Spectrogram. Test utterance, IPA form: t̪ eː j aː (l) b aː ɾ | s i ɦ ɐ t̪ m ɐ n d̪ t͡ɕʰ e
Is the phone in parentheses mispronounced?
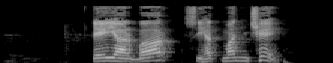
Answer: yes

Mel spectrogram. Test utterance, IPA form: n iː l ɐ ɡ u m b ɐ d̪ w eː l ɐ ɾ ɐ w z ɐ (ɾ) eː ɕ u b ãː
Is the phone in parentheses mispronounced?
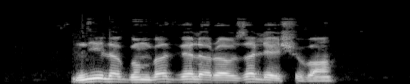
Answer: yes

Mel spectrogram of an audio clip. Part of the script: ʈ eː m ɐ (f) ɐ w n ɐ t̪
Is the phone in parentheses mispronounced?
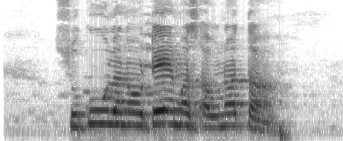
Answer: yes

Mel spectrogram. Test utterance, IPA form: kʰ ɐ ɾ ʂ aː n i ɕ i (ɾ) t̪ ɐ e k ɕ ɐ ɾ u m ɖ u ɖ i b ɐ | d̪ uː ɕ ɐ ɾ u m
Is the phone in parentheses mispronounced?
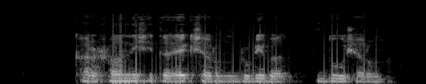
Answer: yes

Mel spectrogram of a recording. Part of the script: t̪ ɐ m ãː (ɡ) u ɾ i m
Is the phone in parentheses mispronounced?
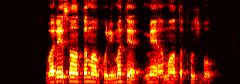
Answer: yes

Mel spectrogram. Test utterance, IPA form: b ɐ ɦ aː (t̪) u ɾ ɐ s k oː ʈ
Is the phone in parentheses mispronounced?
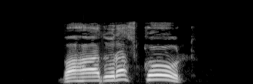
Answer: yes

